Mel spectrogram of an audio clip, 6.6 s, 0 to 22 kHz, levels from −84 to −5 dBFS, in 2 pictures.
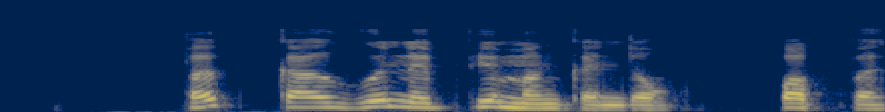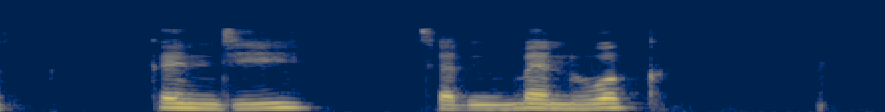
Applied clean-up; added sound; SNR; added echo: neural mask model DeepFilterNet 3.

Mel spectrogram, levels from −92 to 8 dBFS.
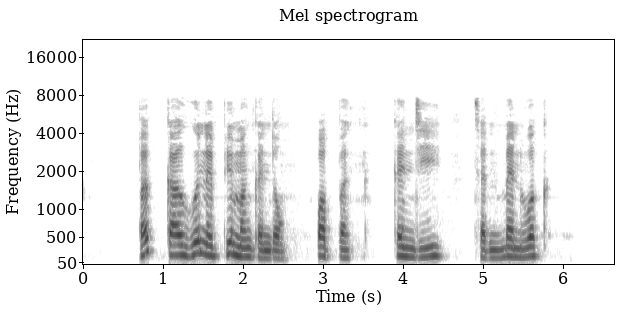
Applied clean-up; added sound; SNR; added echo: none; none; none; none.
